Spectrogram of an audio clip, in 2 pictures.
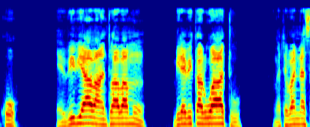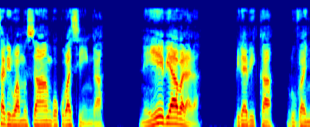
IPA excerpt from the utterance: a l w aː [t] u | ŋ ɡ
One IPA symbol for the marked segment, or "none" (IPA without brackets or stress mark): t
